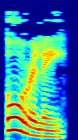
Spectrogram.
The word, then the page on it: aurelie: British English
